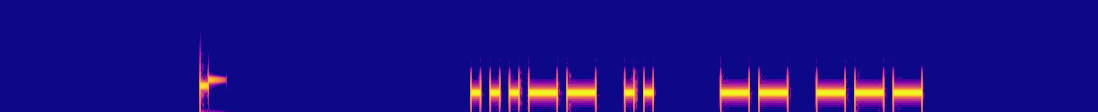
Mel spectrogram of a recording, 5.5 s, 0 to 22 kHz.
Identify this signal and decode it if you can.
Morse code, heard as a keyed tone, about 25 wpm, 700 Hz. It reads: 3I MO
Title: Winter Field Day Exchanges 25wpm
